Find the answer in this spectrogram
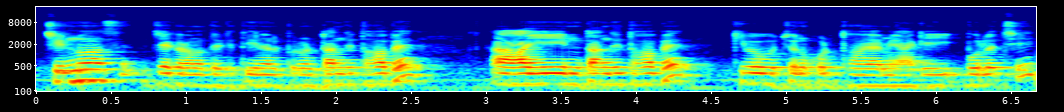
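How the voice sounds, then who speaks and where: A man teaches recitation, explaining each letter carefully and chanting each verse slowly and loudly. His voice sits fairly high but sounds mellow. The room around him is echoey. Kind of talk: slow step-by-step recitation lesson.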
